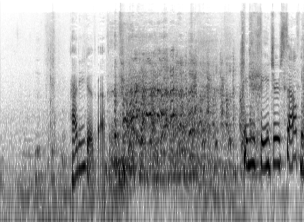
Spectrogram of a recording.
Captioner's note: laughter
